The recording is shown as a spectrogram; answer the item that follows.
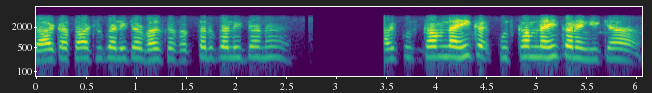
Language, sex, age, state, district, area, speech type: Hindi, female, 60+, Uttar Pradesh, Azamgarh, rural, conversation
